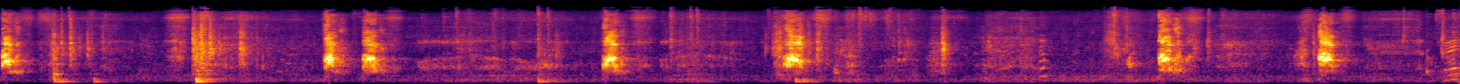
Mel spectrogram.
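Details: Charlie the French bulldog goes after a bucket full of dog hair with a steady string of short, punchy barks and yips, roughly one every second or two, over eleven seconds.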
